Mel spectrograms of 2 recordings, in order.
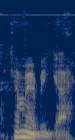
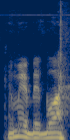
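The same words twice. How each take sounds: First: Softer, lower coaxing call; soft pet talk. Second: Said in the usual way. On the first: Real, not acted. Calling the puppy onto her lap, soft low coaxing. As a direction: coo him over gently.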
